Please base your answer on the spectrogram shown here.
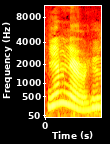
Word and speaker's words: Yimner: Okay, yeah, Yimner. Yimner's gonna be our guest. Yimner? That's my stage name. Yimner. So I just want to pronounce it like Yimner.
